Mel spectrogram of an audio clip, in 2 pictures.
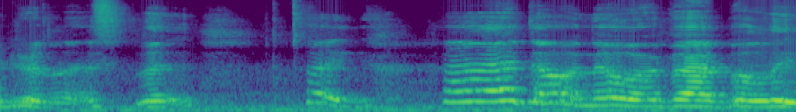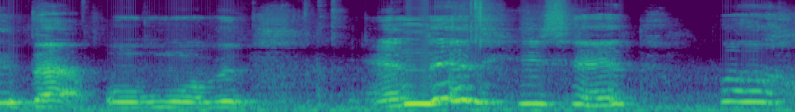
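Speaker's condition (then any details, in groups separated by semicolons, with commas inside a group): Cerebral palsy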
